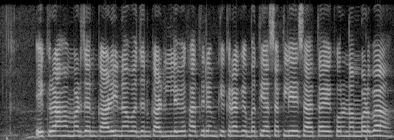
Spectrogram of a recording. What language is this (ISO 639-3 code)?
mag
